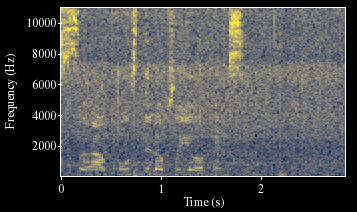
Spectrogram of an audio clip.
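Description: Heavy, steady torrential rain drums on a car while driving, a constant wash of noise beneath someone talking throughout.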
